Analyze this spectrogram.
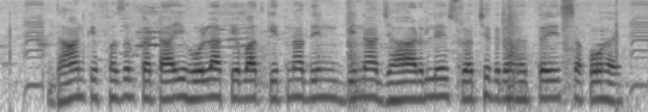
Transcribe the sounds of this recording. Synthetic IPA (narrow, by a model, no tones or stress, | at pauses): d̪ʱaːnkefʰɐzəlkɐʈaːiɦoːlakebaːd̪kɪt̪nad̪ɪnbɪnad͡ʒʱaːɾlesʊɾəkːʃʰɪt̪ɾɛɦt̪eisɐkoɦɛː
